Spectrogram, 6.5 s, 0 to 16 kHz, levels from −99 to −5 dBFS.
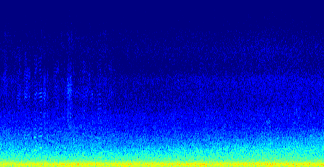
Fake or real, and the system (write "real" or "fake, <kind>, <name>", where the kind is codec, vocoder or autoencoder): real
